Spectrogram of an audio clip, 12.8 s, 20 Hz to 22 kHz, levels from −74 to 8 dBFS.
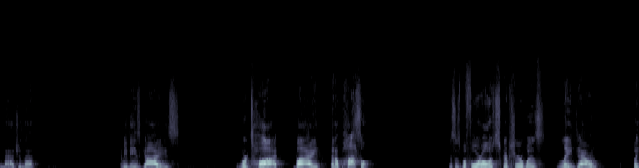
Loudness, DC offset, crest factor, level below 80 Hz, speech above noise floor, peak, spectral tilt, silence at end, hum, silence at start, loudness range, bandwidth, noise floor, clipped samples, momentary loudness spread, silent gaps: -22 LUFS; under 0.1%; 22 dB; -78 dBFS; 55 dB; -4 dBFS; -5.5 dB/octave; 0 s; none; 0 s; 9 LU; 12 kHz; -78 dBFS; under 0.1%; 19 LU; none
